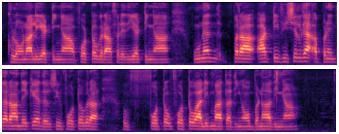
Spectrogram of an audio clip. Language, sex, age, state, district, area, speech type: Dogri, male, 30-45, Jammu and Kashmir, Samba, rural, spontaneous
